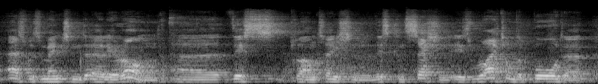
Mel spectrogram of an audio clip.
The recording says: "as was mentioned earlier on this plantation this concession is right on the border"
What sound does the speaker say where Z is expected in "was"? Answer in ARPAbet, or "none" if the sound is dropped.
Z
